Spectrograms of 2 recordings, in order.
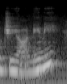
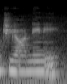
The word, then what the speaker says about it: Giannini: this is by umberto giannini i think i've pronounced that right i used to call them a bird or gianni but i believe it's on bird or giannini so this is vegan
